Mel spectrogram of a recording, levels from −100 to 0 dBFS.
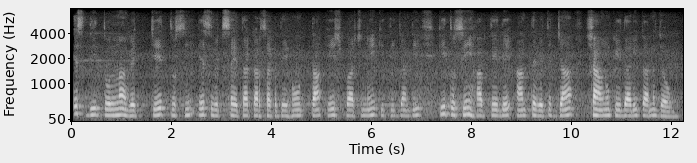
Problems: background sounds at intervals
